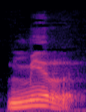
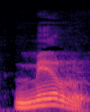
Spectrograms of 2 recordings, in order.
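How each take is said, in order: First: The word ends with an r sound. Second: The same.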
